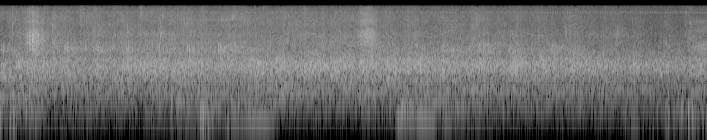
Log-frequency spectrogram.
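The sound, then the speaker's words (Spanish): An audience applauds steadily for several seconds in praise of God during a sermon, a dense wash of many hands clapping at an even, fairly loud level with no voices standing out. “Gloria a Dios, démosle un aplauso a Él, sí.”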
